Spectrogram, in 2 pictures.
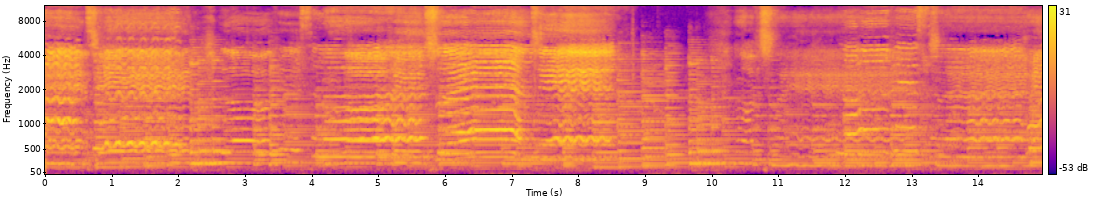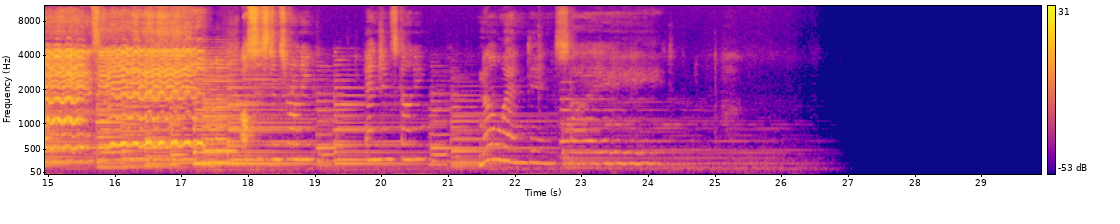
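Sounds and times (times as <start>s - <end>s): woman singing with vibrato: 0.0s - 8.6s, 10.2s - 19.0s
piano accompaniment: 0.0s - 26.8s.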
